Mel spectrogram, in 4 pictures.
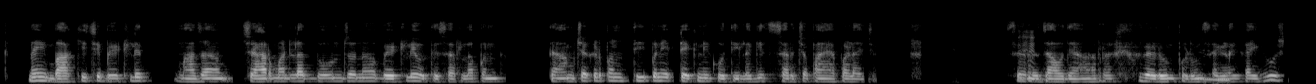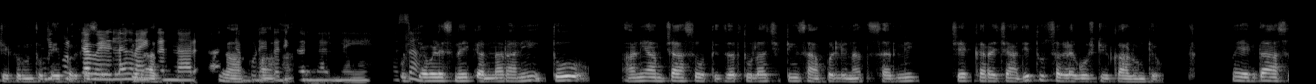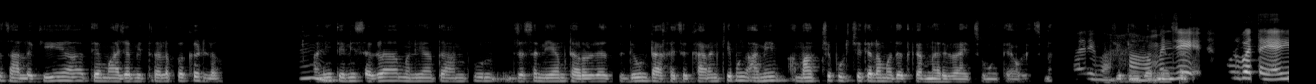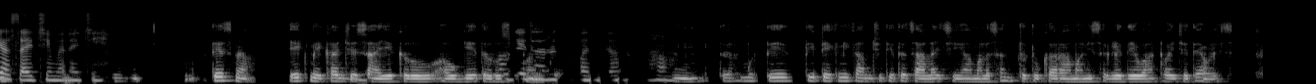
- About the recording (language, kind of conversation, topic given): Marathi, podcast, परीक्षेचा ताण तुम्ही कसा सांभाळता?
- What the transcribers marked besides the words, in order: tapping; in English: "टेक्निक"; chuckle; other noise; in English: "चेक"; other background noise; in English: "टेक्निक"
